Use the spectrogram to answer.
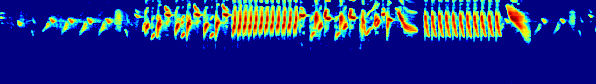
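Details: Tiwawati song from a European goldfinch. Soft scattered chirps swell into a loud, fast, rattling buzzy trill, broken by twittering notes and a second trill.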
